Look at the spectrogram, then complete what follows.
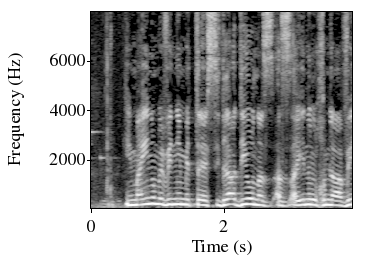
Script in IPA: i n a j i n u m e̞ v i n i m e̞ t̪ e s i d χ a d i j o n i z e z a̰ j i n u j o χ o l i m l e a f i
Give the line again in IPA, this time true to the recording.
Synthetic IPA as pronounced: i m a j i n u m e̞ v i n i m e̞ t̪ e s i d ʁ a d i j u n a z a z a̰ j i n u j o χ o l i m l e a v i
